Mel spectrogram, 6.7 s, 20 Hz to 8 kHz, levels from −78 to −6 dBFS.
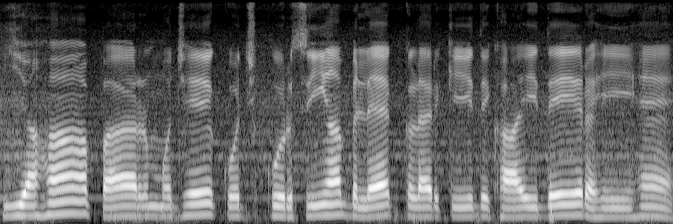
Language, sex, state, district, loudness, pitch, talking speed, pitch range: Hindi, male, Madhya Pradesh, Katni, -16 LUFS, 130 Hz, 105 wpm, 125-140 Hz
